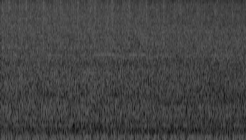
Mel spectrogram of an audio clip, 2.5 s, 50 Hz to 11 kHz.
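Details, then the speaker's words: 1947 Ford Super Deluxe Business Coupe, 239 cubic inch flathead V8, 12-volt system, newer battery, heard in the engine bay; soft, even low burble, barely audible idle with no tapping or misses, running healthily. "It's like 12-volt system also. Barely hear that run."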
